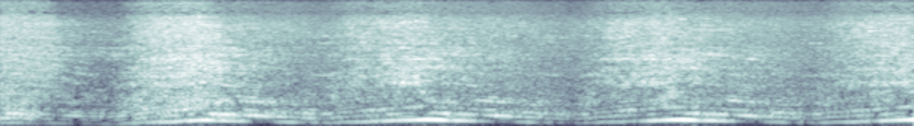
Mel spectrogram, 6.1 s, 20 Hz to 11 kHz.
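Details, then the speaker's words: Suzuki Vitara revived after sitting 13 years, run 15–20 minutes at a time to free up: steady low engine note swelling and falling with throttle blips every couple of seconds; runs evenly, sounds healthy. "I'll let it run 15, 20 minutes at a time, and I'll turn it off, start it up, turn it off, start it up."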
